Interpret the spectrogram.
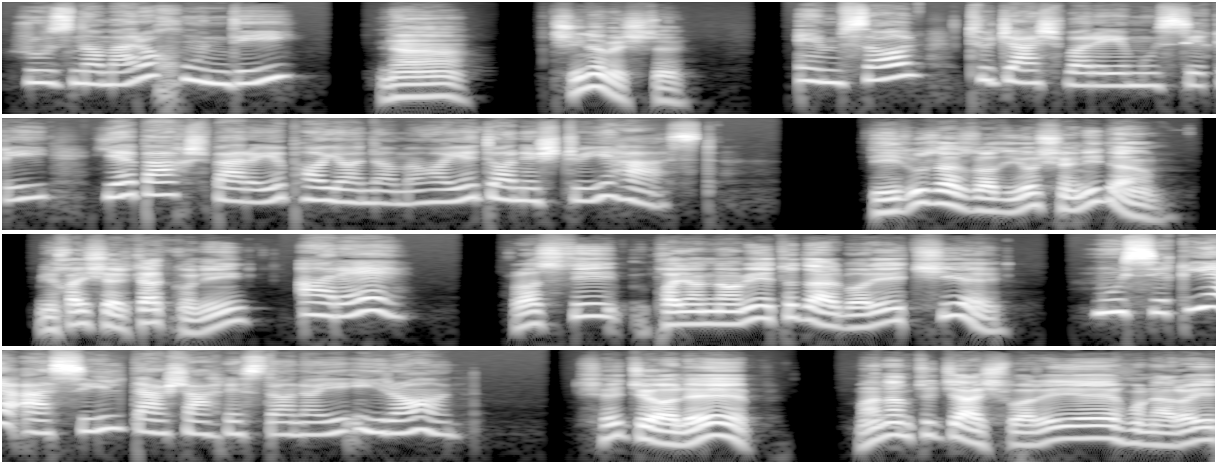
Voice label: Dialogue lesson Farsi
